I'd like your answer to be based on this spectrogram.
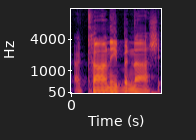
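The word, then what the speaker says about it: Akane-banashi: Uh, and then Akinani. Okay, you you pronounce it. How is this thing pronounced? – So how I would say it would be Akani. Akani. Akani Manashi. – Akani Banashi. Okay, Akani Banashi.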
